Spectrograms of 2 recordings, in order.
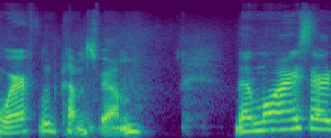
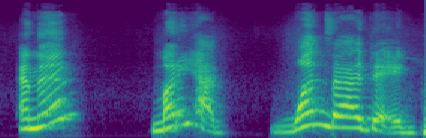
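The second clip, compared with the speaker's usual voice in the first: higher, building dad voice; dad's punchline; 6 semitones higher than usual. Retold or imitated. Dad telling his daughter the pig's fate, higher, building.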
